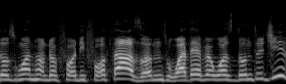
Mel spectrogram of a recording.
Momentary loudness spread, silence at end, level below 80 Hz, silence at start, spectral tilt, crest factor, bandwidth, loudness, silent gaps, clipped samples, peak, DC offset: 9 LU; 0 s; -86 dBFS; 0 s; -5 dB/octave; 18 dB; 14 kHz; -25 LUFS; none; under 0.1%; -6 dBFS; under 0.1%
